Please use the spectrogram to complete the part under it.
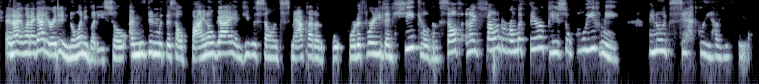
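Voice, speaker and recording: A woman's voice: fairly high pitch, fast talker, no echo, close to an everyday voice. A woman reading the part of a quirky, sincere young oversharer in a sitcom script, earnest and rambling. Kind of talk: sitcom script table read.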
